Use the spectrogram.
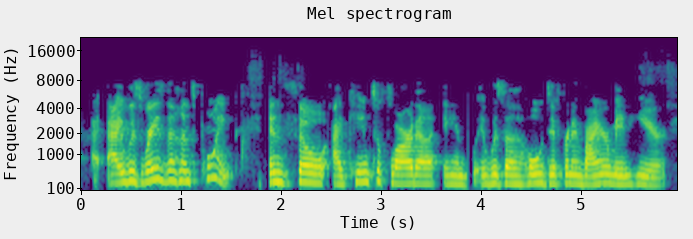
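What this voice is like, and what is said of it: Fast-talking Bronx New York accent. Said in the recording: “I was raised in the Bronx... we have an accent, right? It's just the way it is. We talk really fast. We have an accent.”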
